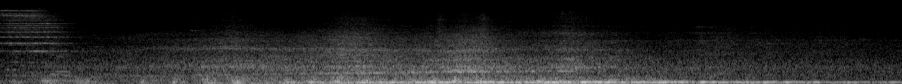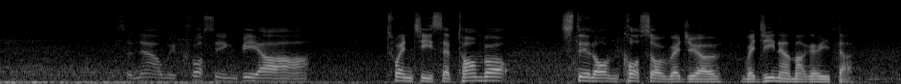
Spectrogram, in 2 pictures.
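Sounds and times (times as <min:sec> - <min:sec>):
metallic squealing of a city tram: 0:00.0 - 0:00.9
moving city tram wheels rumbling on rails: 0:00.0 - 0:13.2
speech: 0:10.8 - 0:12.2, 0:12.9 - 0:17.6.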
